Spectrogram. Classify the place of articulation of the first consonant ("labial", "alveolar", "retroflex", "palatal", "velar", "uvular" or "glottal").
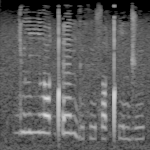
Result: palatal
